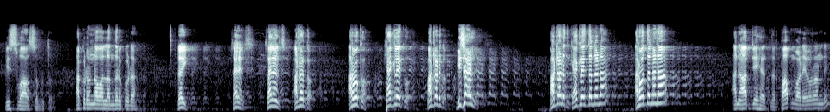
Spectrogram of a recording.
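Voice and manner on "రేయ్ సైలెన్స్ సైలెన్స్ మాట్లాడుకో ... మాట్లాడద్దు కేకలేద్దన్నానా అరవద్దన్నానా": rising, louder telling off; scolding hush. Acted. Bystanders silencing the shouting blind beggar, scolding. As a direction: shush a troublemaker sharply and impatiently. Crowd hushing the blind man.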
